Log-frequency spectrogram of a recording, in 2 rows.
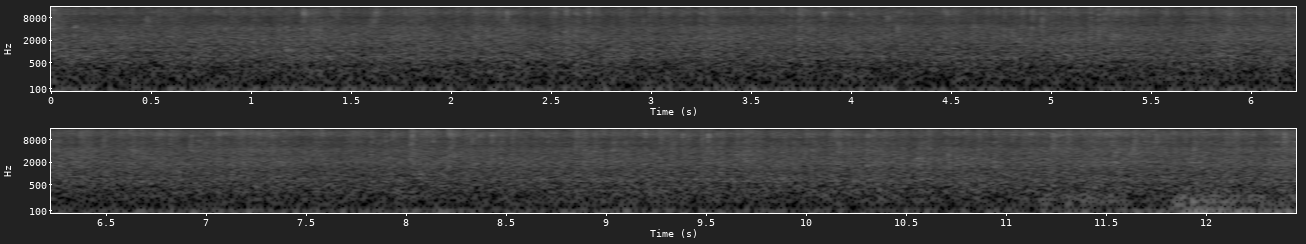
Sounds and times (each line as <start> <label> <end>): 11.2 Thunderstorm 12.4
